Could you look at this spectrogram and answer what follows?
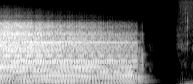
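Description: Distorted electric guitar through a Hotone Ampero II with ribbon mic simulation: one thick, heavy chord held for over a second with a full bottom end, then abruptly choked off, followed by a faint rustle.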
